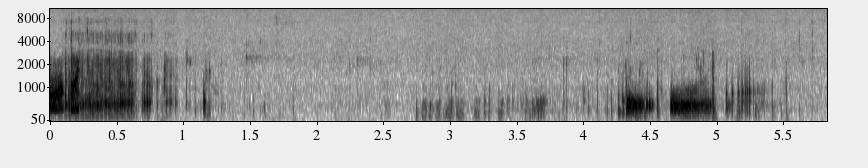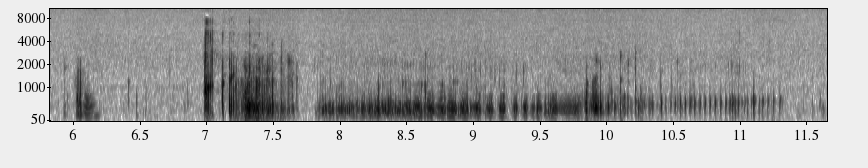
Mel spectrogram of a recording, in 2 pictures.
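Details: Yellow Labrador dog gut sounds: irregular gurgling and rumbling bursts with pauses between them; bowel sounds.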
